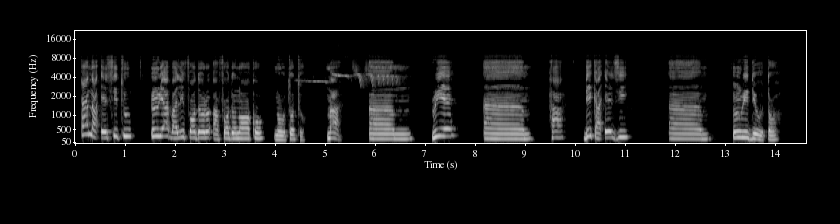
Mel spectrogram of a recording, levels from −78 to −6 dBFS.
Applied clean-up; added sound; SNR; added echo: neural mask model RNNoise.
